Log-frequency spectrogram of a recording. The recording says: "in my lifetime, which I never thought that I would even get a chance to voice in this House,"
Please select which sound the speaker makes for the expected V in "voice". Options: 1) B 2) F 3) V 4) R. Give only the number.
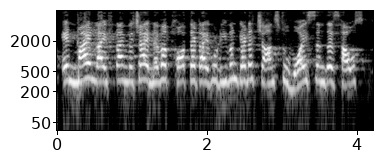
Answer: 3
